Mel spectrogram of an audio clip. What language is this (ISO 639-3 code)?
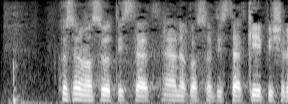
hun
